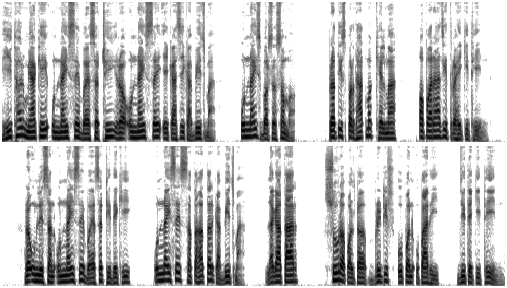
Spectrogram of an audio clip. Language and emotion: Nepali, neutral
